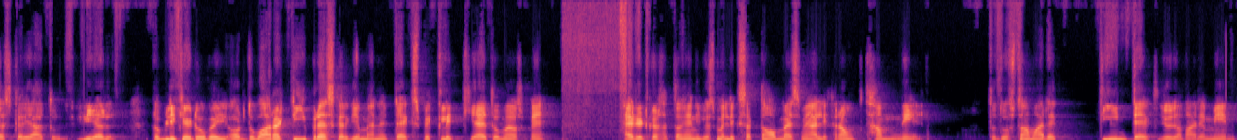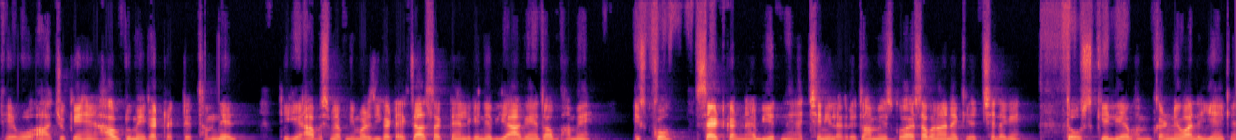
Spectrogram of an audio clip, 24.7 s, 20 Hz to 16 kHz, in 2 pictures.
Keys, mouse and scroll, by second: 1.1 click, 2.7 ctrl+a, 5.2-6.7 typing, 8.5 shift+i, 10.6 click, 23.3 click.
